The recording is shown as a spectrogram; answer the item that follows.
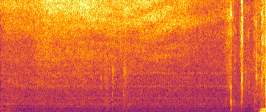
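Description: Protective plastic film being peeled off a smartphone's glass back panel: a faint, drawn-out hiss, with a couple of small clicks near the end.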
